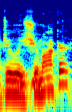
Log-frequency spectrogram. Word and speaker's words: Schumacher: And now you have Julie Schumacher.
